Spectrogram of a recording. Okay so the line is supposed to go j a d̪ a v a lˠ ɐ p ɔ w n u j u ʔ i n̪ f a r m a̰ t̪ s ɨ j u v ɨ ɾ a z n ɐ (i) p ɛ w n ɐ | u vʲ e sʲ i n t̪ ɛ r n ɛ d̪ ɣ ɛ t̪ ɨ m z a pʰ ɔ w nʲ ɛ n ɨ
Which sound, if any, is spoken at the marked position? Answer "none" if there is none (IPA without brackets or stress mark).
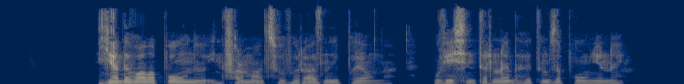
i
